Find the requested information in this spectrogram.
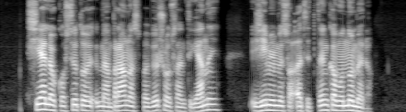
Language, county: Lithuanian, Vilnius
